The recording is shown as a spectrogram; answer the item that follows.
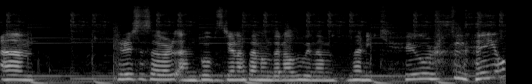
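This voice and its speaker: Faint music sits in the background while a woman speaks at a fairly slow pace. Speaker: game streamer. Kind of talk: let's play commentary and reading game text aloud. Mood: playful, animated. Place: home room.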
